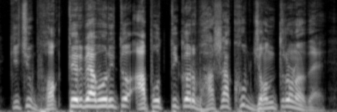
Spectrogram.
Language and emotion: Bengali, disgusted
